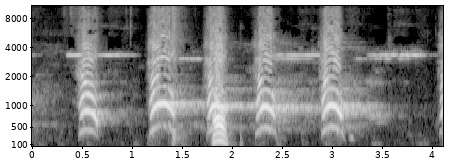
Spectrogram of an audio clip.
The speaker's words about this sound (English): Oh, bitch, now you got a grease fire. Oh, you got more. Fuck. I don't know what to do, guys. Now there's two alarms.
